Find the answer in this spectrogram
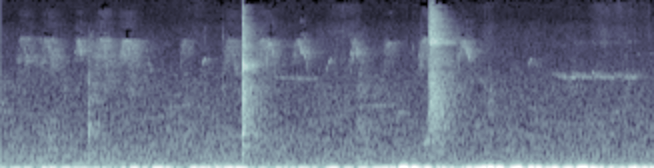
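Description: A golf club chipping a ball off a driving-range hitting mat: one sharp click of the strike about two and a half seconds in, then a longer burst of noise a couple of seconds later. Birds chirp faintly in the background.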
